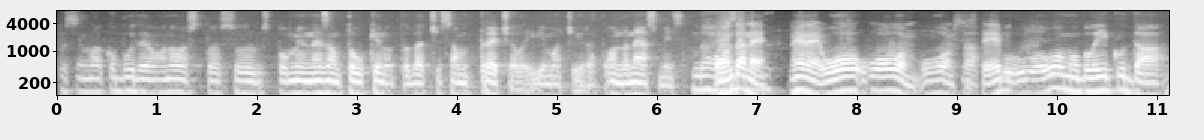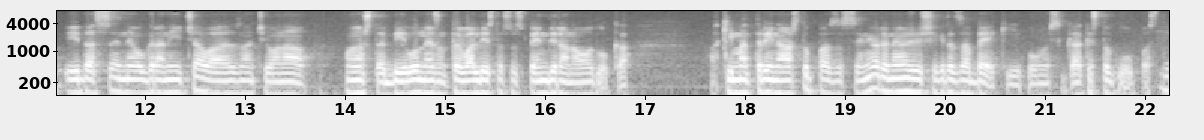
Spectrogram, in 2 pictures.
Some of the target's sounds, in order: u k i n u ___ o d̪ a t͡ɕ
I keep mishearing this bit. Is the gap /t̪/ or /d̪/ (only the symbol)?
t̪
